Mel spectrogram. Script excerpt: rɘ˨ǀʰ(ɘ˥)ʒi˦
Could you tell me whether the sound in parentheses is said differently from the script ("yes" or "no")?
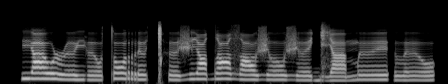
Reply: yes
